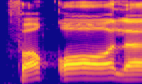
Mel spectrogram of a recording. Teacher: قا الف مدہ ہے، قاف کو موٹا ادا کرنا ہے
